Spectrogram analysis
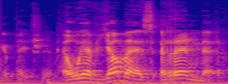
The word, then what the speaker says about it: James: And we have James Renner. I'm saying James, that's an Estonian pronunciation. It's James, of course.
